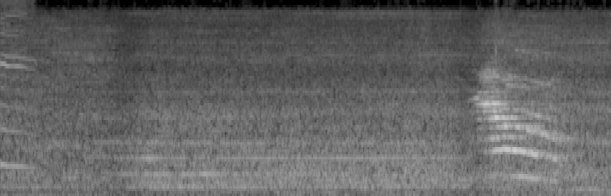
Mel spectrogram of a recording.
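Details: A pet cat reacting on first sight of a robot vacuum cleaner gives a single drawn-out, slightly falling meow near the end, rising out of a steady mechanical hum and whine from the machine.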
